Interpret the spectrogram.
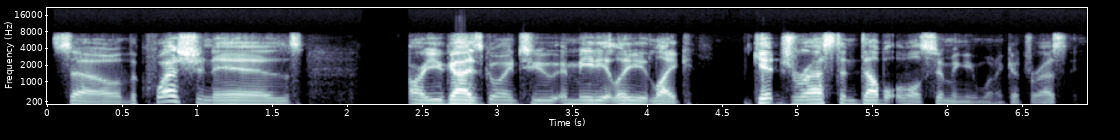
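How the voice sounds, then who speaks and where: A man speaking as game master, explaining a tabletop roleplaying game in a casual, halting way. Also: mid-range voice, a bit bright, clear, resonant tone, dry recording, dull audio.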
